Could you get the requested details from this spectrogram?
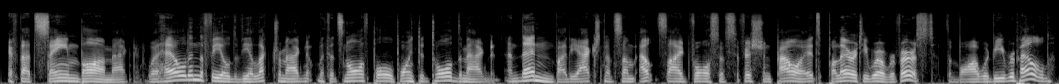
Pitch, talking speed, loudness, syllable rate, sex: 140 Hz, 240 wpm, -18 LUFS, 6.5 syllables/s, male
